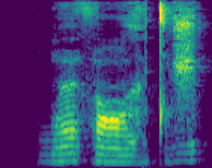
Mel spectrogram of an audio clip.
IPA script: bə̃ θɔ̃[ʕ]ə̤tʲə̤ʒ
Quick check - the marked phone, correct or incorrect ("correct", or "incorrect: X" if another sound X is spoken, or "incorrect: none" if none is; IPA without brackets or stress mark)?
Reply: incorrect: ɣ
